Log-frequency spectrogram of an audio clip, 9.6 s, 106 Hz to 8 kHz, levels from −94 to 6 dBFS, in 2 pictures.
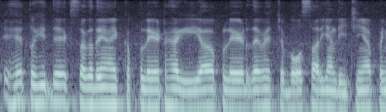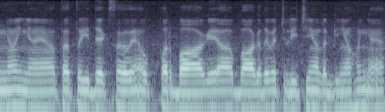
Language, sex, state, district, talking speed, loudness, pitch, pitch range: Punjabi, male, Punjab, Kapurthala, 210 wpm, -17 LUFS, 125 Hz, 120-130 Hz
